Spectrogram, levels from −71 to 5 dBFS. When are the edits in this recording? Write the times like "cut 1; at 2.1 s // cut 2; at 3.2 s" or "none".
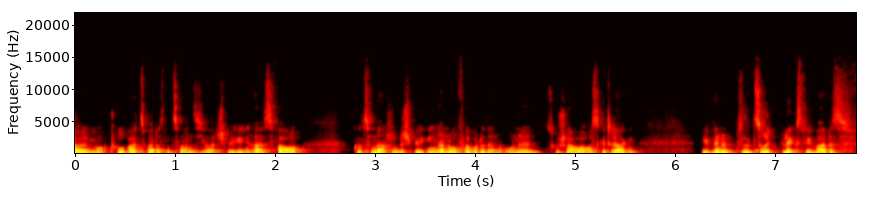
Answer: none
